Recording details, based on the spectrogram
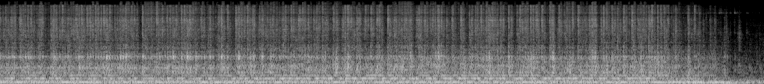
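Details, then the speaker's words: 2005 Yamaha GP1300R fuel-injected two-stroke jet ski running on the flushing hose: loud, raspy with a fast, uneven clatter; really bad knocking noise, cause unknown, to be checked later. "It's got a really bad knocking noise in there. We don't know what's wrong with this."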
